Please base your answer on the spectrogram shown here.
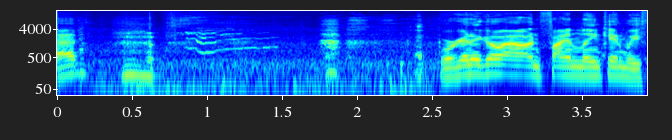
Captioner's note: laughing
